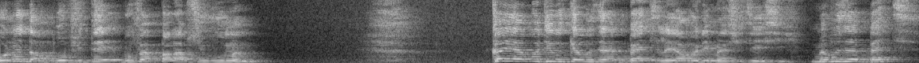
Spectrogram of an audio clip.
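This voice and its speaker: Over noticeable background noise and audible room echo, a man with an Ivorian accent talks very fast in an animated tone, his pitch high and his intonation lively. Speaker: political commentator vlogger. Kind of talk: political commentary vlog. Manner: animated, colloquial.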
